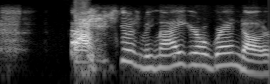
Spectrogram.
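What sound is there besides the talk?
sneeze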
